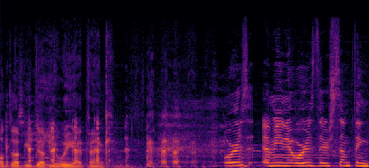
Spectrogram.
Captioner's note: chuckling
